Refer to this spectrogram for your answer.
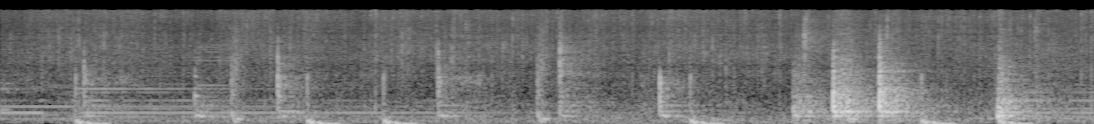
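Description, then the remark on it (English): Red, green and yellow bell peppers and onion sizzle in a hot pan under a steady frying hiss, with repeated scraping and clinking strokes of a spoon gently stirring them every half second or so. No one speaks. “the red, we've got the green, we've got the yellow, and we have the onion. Give it a gentle, just a gentle stir, you know. Don't overcook the bell peppers and all.”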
